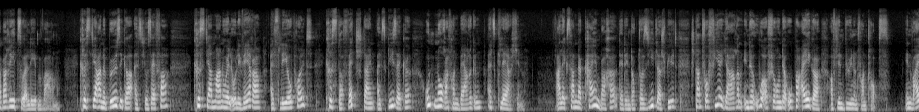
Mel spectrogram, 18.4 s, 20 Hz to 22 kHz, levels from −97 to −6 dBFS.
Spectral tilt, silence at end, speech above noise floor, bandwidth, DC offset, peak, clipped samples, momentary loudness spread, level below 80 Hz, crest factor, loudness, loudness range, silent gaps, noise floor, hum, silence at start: -6 dB/octave; 0 s; 36 dB; 15.5 kHz; under 0.1%; -8 dBFS; under 0.1%; 10 LU; -74 dBFS; 18 dB; -25 LUFS; 3 LU; none; -60 dBFS; none; 0 s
